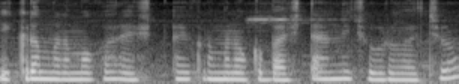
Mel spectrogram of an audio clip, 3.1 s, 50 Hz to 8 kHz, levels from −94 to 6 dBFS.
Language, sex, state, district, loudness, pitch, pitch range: Telugu, female, Telangana, Karimnagar, -17 LUFS, 235 Hz, 230-245 Hz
